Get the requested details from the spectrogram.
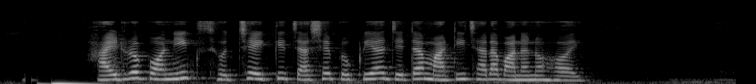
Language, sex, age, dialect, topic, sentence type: Bengali, female, 18-24, Northern/Varendri, agriculture, statement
